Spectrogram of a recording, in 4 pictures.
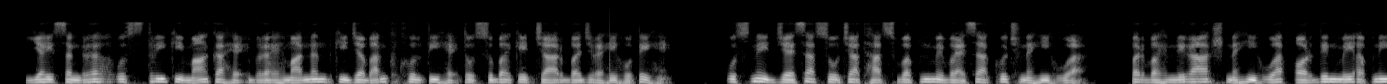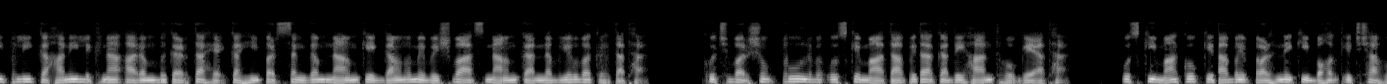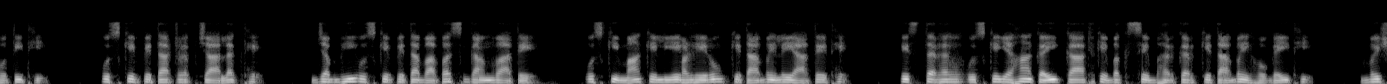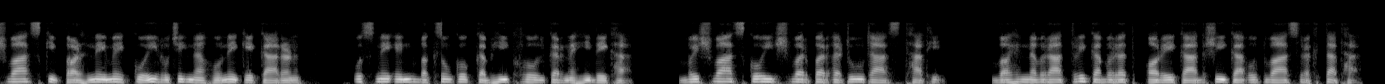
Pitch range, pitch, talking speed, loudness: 100-115 Hz, 105 Hz, 165 wpm, -21 LUFS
